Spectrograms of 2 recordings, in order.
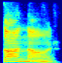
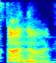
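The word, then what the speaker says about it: canard: So it will be pronounced as kanar. Don't pronounce the D. Pronounce it as kanar.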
